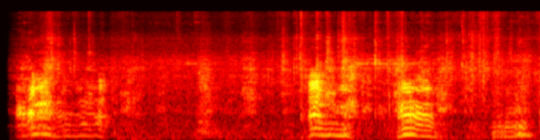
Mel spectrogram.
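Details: German Shepherd during a dog fight: four loud, tonal, strained barks with a growling edge at irregular spacing, each about half a second long, separated by quieter gaps with a faint background rumble.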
